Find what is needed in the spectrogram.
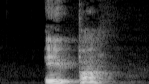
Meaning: third-person singular present indicative of épandre
- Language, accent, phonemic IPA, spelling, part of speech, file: French, Canada, /e.pɑ̃/, épand, verb, LL-Q150 (fra)-épand.wav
